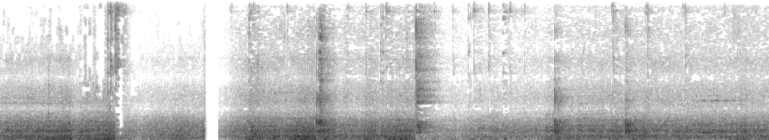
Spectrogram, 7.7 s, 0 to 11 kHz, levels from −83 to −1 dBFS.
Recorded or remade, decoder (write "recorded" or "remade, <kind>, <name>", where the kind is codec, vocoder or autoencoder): recorded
